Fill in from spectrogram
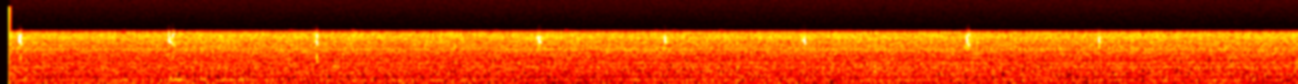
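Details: A cockatiel chick, hatched early this morning or late last night, gives thin, high, faint peeps about once a second over a steady low indoor hum, as its mother guards it in an aspen-bedded nest.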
